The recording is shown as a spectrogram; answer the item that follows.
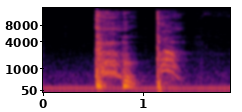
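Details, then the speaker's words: Two short, sharp coughs with some throat clearing over a low steady hum, from a speaker on a voice-only live stream who remarks he is coughing a bit, just after playing a song. "기침이 좀 나네요."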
